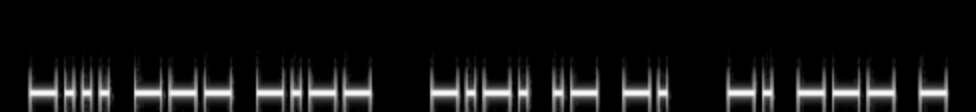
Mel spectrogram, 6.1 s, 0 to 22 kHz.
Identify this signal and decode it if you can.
Morse code, heard as a keyed tone, about 22 wpm, 700 Hz. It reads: BOY CAN NOT
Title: Sentences from Top 1300 Words 22wpm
